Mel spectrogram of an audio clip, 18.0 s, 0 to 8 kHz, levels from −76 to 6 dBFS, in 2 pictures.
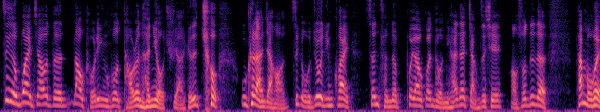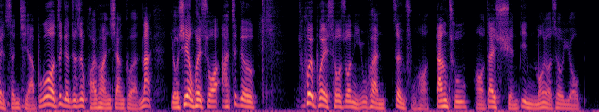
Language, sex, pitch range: Chinese, male, 115-170 Hz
